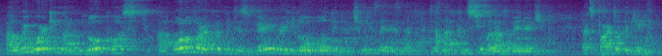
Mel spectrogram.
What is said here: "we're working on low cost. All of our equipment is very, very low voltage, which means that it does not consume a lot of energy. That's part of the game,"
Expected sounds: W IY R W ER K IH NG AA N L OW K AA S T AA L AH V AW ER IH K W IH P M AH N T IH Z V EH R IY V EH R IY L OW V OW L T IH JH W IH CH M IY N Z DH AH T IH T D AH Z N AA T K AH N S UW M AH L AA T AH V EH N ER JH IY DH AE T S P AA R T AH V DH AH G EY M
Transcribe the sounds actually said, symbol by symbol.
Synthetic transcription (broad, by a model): W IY R W ER K IH NG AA N L OW K AA S T AA L AH V AW ER IH K W IH P M AH N T IH Z V EH R IY V EH R IY L OW B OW L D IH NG W IH CH M IY N Z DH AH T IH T D AH Z N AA T K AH N S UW M AH L AA T AH V EH N ER JH IY DH AE T S P AA R T AH V DH AH G EY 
